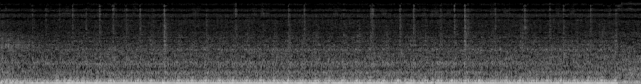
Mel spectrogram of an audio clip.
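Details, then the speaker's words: 2018 Ford Mustang GT V8, about 6000 miles, on Mobil 1 10W-30, idling: light fast tick about three or four per second over the low rumble; the known engine tick, cause not confirmed. "so we're gonna back it out and i'll start it up and you can listen to the ticking noise"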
